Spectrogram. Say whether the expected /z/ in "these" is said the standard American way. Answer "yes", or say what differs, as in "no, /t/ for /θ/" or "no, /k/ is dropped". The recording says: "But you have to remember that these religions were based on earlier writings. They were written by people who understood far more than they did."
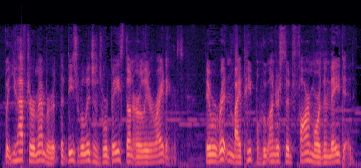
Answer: yes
